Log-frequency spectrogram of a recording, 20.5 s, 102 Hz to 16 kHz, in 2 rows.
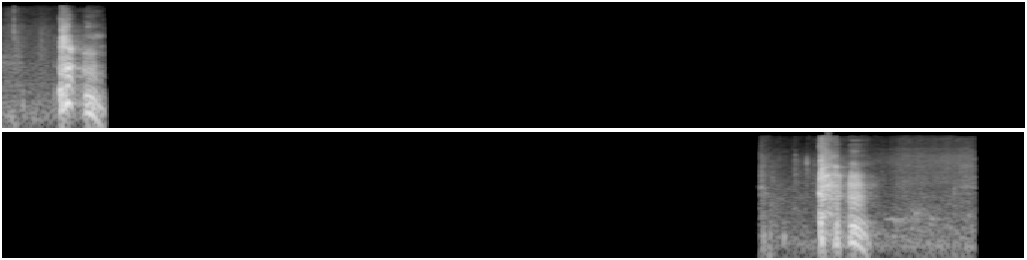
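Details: An adult, the Japanese Prime Minister, coughing while speaking in the House of Councillors in March 2020: two short, sharp coughs far apart with silence between them.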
